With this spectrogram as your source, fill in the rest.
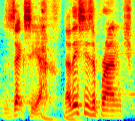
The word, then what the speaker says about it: XXIO: he was with Nike xxio this is pronounced zexia now this is a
